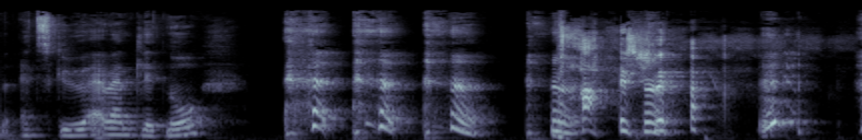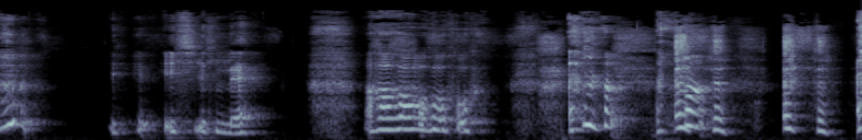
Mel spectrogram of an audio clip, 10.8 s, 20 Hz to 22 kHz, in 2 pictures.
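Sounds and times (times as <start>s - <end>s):
speech: 0.0s - 4.9s, 6.5s - 7.1s, 7.7s - 10.0s
person coughing to clear the throat: 2.0s - 5.7s, 8.8s - 10.7s
laughter: 3.5s - 5.5s, 7.8s - 10.7s.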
